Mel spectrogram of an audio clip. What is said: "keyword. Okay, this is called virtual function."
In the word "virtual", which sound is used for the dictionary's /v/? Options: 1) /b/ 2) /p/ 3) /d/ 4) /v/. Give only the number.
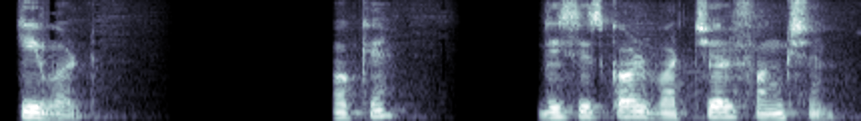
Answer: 4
